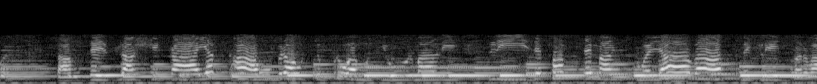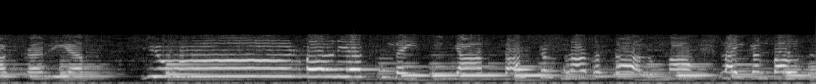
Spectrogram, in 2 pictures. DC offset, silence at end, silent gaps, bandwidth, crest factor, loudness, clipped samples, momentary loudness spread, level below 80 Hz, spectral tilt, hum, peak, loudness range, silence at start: under 0.1%; 0 s; none; 4.2 kHz; 14 dB; -15 LUFS; under 0.1%; 8 LU; -40 dBFS; -3.5 dB/octave; none; 0 dBFS; 3 LU; 0 s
